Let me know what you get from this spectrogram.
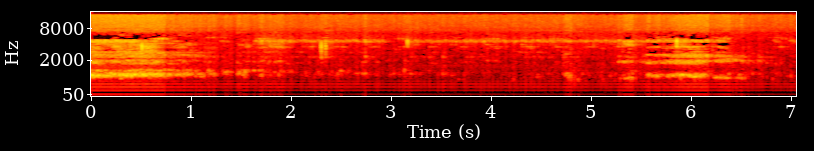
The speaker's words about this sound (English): Yeah, little rooster is acting a fool today.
